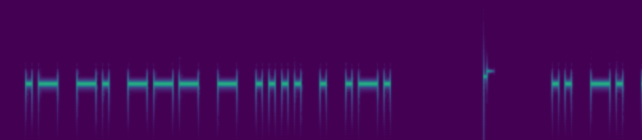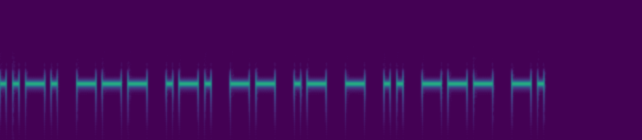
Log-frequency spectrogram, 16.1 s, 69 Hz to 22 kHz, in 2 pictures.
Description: Morse code, heard as a keyed tone, about 15 wpm, 700 Hz. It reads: ANOTHER INFORMATION
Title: Sentences from Top 600 Words - New Word Drill - 15wpm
